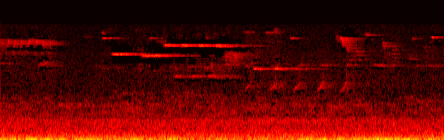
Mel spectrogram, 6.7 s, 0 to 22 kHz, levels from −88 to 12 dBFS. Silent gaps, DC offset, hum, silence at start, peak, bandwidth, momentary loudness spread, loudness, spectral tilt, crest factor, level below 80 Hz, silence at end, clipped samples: none; under 0.1%; none; 0 s; -16 dBFS; 9 kHz; 4 LU; -39 LUFS; -4 dB/octave; 14 dB; -34 dBFS; 0 s; under 0.1%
